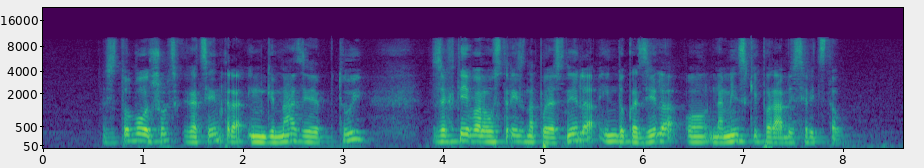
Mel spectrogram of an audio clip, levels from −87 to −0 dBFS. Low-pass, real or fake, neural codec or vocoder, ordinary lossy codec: 9.9 kHz; fake; codec, 44.1 kHz, 7.8 kbps, Pupu-Codec; AAC, 48 kbps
